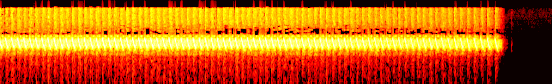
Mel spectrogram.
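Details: European greenfinch song from a tutor recording used to train captive greenfinches: a long, loud, fast buzzy trill held at an even high pitch for about five seconds, fading slightly before it stops. The background is clean.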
